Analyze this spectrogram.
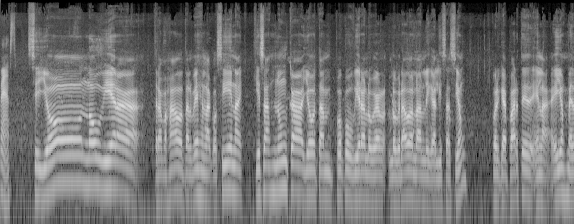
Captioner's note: speaking in foreign language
